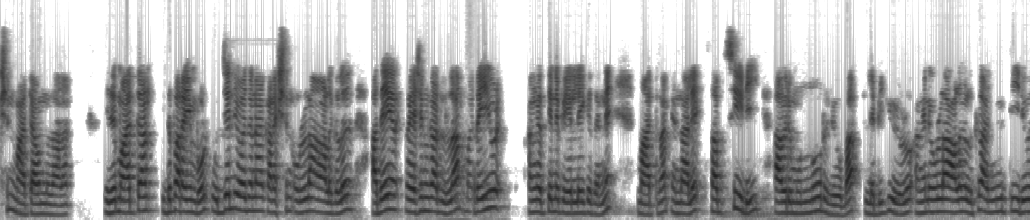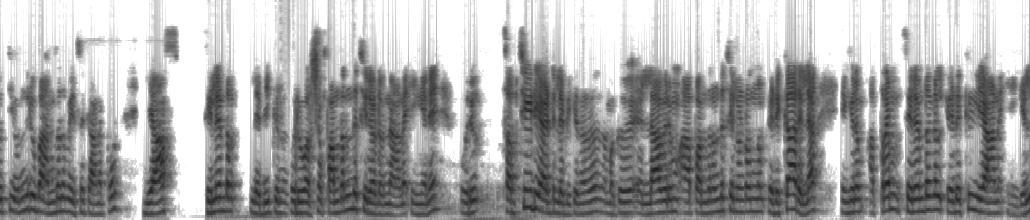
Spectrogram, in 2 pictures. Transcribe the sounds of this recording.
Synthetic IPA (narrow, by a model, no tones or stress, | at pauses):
ʂɐnmaːtːaːʋunːɐðaːɳɨ | iðɨmaːtːaːmiðɨpɐrɐjumbo̞ːɭud̪ːɐljo̞ːd͡ʑɐnɐkɐnɐkʂɐnuɭːɐaːɭuɣɐɭɐðe̞ːre̞ːʂɐnkaːɖiluɭːɐmɐriːju | ɐŋːɡɐt̪ːinde̞p̬e̞ːɾile̞ːk̬ːɨt̪ɐnːe̞maːtːɐɳɐme̞nːaːlesɐbsiɽiao̞ɾumunːuːrɨɾuːbɐle̞bʱikʲːuɣɐjuɭːuʔɐŋːɐne̞juɭːɐaːɭuɣɐɭkɨɐɲːuːtːiːɾubɐt̪ːio̞nːɨɾuːbɐːnbɐðɨʋɐjɐsɨkaːɳipːo̞ːɭjaːs | silɐɳɖɐrle̞bʱikʲːunːɐo̞ɾuʋɐrʂɐmpɐnd̪ɾɐɳɖɨsilɐɳɖɐrinaːɳɨʔiŋːɐne̞o̞ɾusɐbsiːɽijaːjiʈ̬ːɨle̞bʱikʲːunːɐðɨnɐmukːɨe̞lːaːʋɐɾumaːpɐnd̪ɾɐɳɖɨsilɐɳɖɐronːume̞ɽukːaːrilːɐ | e̞ŋɡilumɐt̪rɐɐmsilɐɳɖɐrɣɐɭe̞ɽukːuɣɐjaːɳɨe̞ŋɡil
